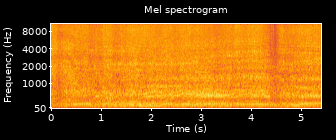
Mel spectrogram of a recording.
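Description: Several eight-cylinder demolition derby cars running and revving at once, their pitch wavering up and down.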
